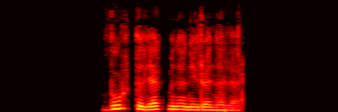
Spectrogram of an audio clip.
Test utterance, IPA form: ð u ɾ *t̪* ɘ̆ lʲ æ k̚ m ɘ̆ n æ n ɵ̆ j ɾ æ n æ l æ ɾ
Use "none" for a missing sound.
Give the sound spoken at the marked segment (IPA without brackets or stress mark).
t̪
